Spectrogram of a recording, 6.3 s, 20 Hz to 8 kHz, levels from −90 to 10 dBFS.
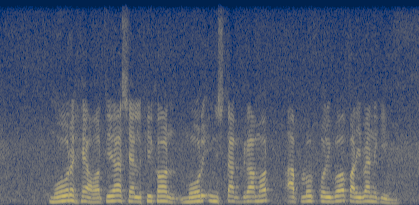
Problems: none marked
